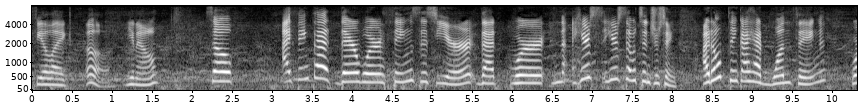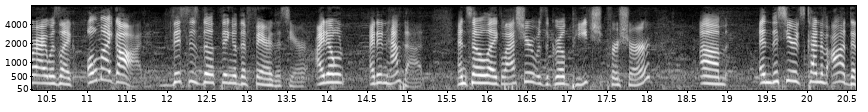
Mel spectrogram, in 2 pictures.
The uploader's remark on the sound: Live from LuLu's Public House Patio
